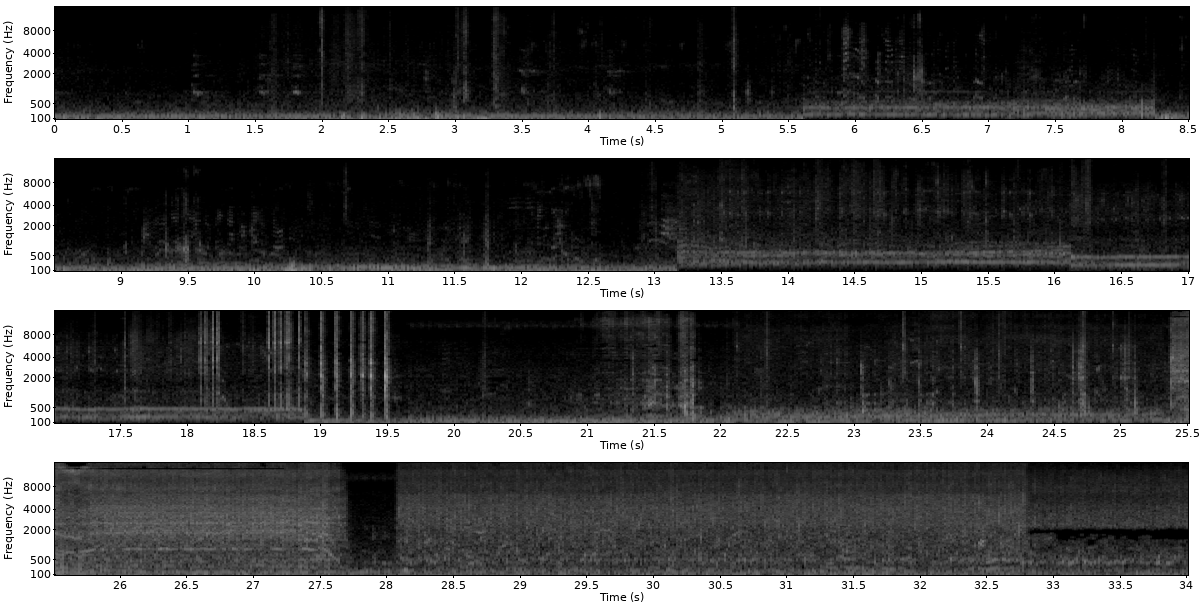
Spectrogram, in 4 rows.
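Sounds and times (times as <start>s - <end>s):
running water: 27.4s - 34.0s.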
